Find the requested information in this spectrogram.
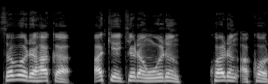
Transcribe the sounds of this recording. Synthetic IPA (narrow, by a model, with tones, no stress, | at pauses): sɐ˦boː˨da˨ha˦ka˨ʔ | ʔa˦kʲeː˨k̬ʲɪ˦ɽɐ˨ŋwʊ˦ɽɪ˦˨ŋ | kʷɐ˦ɽɪ˨ŋʔa̰˨kɔ˦˨r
